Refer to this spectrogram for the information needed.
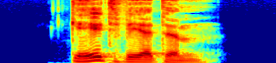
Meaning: strong dative masculine/neuter singular of geldwert
- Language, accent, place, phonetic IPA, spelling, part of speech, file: German, Germany, Berlin, [ˈɡɛltˌveːɐ̯təm], geldwertem, adjective, De-geldwertem.ogg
